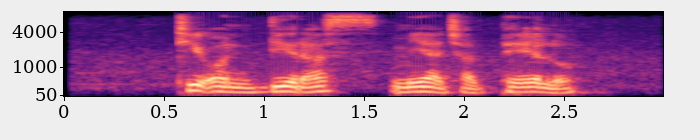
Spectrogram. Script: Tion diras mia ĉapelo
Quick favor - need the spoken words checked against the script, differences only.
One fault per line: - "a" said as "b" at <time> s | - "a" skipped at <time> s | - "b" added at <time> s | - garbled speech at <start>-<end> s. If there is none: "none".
none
